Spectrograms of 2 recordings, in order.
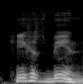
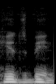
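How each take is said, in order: First: "He has been" with "has" said in full; full uncontracted form. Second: "he's been" with "has" shrunk to a z; contracted form. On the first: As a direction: say "He has been" as three separate words. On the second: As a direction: say "he's been" run together as "heez been". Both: Shown as a demonstration. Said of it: "っていうのはhe's beenですけど".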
